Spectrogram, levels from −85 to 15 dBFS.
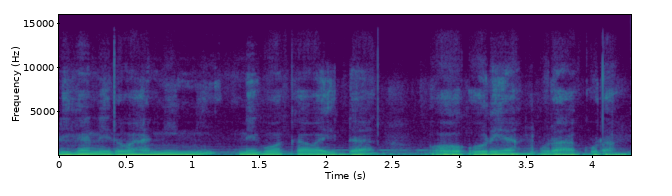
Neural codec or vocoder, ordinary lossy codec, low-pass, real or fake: vocoder, 44.1 kHz, 128 mel bands, Pupu-Vocoder; none; 14.4 kHz; fake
